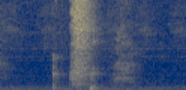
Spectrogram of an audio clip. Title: Sneezing fit in the kitchen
